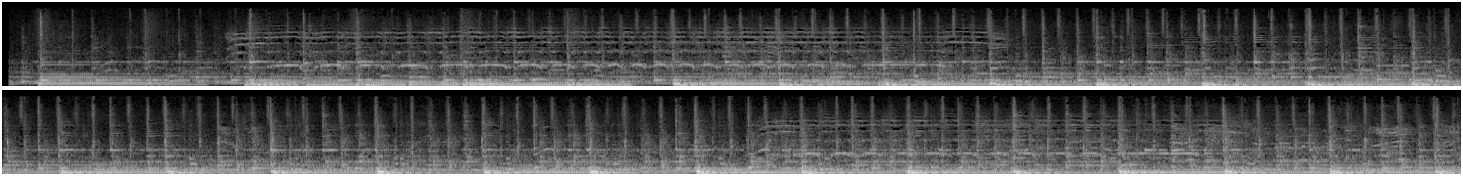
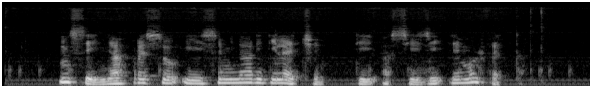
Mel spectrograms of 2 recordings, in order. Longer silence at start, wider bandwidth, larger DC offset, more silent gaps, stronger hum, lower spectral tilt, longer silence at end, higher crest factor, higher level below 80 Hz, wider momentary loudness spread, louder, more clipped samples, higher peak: second, 0.05 s vs 0.55 s; about the same, 16.5 kHz vs 17 kHz; neither; neither; neither; second, -5.5 dB/octave vs -8.5 dB/octave; second, 0 s vs 0.7 s; about the same, 18 dB vs 16 dB; first, -26 dBFS vs -48 dBFS; second, 7 LU vs 12 LU; second, -22 LUFS vs -18 LUFS; neither; about the same, -2 dBFS vs -2 dBFS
